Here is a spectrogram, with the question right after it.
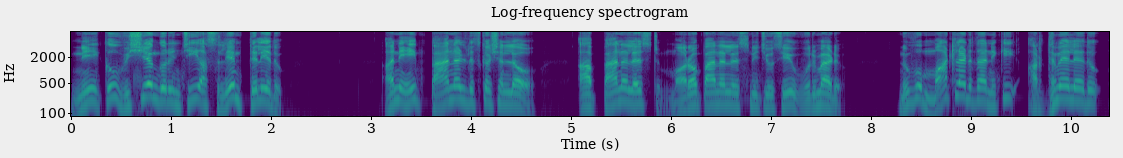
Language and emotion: Telugu, angry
